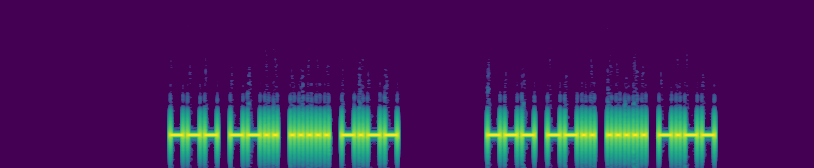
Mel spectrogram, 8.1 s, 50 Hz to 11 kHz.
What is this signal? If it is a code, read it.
Morse code, heard as a keyed tone, about 28 wpm, 700 Hz. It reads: OZ5Y OZ5Y
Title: DXCC-100 Call Signs - 4 Characters - Repeated 2x - 28wpm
